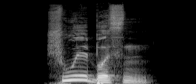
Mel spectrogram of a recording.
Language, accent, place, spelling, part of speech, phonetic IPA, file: German, Germany, Berlin, Schulbussen, noun, [ˈʃuːlˌbʊsn̩], De-Schulbussen.ogg
- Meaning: dative plural of Schulbus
